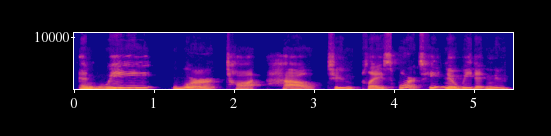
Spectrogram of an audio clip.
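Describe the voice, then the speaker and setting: Animated woman from New York. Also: mid-range voice, slow. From New York City. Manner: animated, enthusiastic storyteller. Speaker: executive coach guest. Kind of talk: casual interview.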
